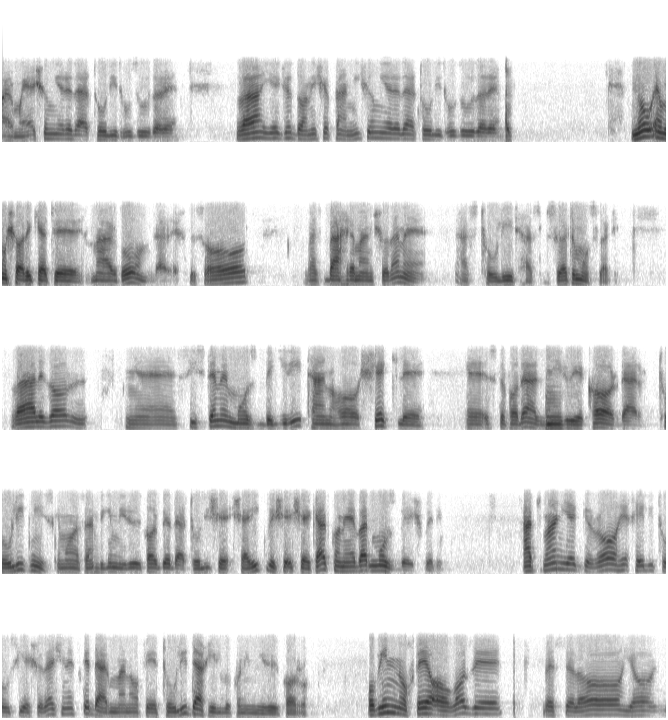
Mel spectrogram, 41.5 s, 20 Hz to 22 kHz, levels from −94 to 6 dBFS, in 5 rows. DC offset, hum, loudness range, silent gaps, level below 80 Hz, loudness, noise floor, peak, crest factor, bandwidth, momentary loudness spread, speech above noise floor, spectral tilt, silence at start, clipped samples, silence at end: under 0.1%; none; 6 LU; none; -66 dBFS; -26 LUFS; -72 dBFS; -4 dBFS; 22 dB; 4.3 kHz; 13 LU; 47 dB; -6 dB/octave; 0 s; under 0.1%; 0.15 s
